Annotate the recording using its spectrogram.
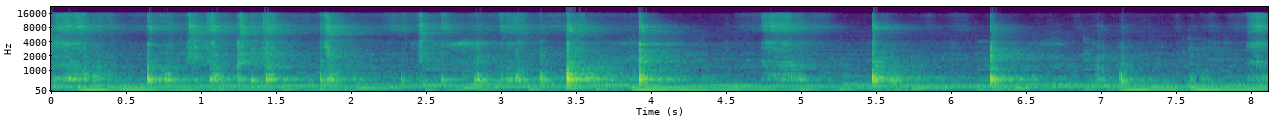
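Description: A spoon knocking and scraping against a stainless steel mixing bowl while stirring a stiff peanut butter and powdered sugar dough, with several sharp clinks, the loudest about three and a half and five and a half seconds in. Background music plays throughout.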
